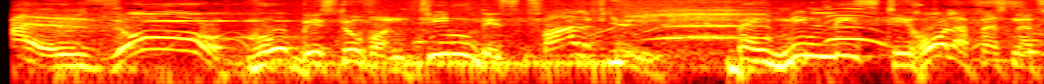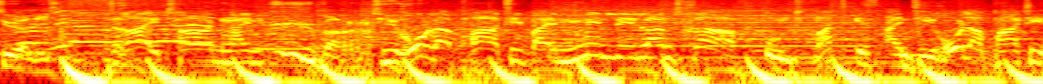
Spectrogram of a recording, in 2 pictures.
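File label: NL hard sell, Dutch All Round Voice Male; RC Tiroler Fest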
